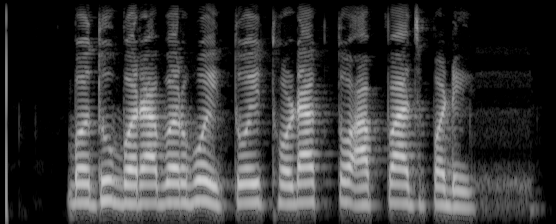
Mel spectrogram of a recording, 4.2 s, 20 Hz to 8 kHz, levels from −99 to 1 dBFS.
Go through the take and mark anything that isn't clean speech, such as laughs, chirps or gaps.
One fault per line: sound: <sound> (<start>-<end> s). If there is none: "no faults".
no faults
